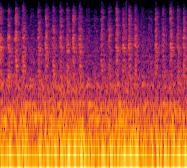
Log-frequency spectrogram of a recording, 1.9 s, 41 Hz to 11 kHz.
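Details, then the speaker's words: 1926 Ford Model T touring, crank-started: lumpy, uneven idle with beats dropping out of the rhythm as one spark plug isn't firing properly and needs replacing; misfire from faulty spark plug. "you can hear that spark plug needs to be replaced it's running rough"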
